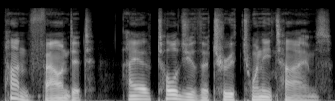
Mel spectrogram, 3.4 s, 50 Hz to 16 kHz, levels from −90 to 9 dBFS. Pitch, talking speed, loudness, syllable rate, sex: 100 Hz, 180 wpm, -18 LUFS, 4.5 syllables/s, male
